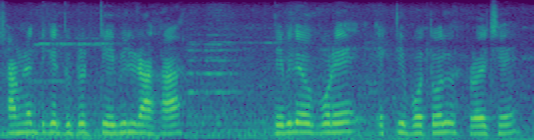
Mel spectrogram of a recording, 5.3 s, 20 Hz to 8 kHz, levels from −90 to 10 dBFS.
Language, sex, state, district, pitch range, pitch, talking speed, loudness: Bengali, male, West Bengal, Alipurduar, 165-190 Hz, 180 Hz, 110 wpm, -15 LUFS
